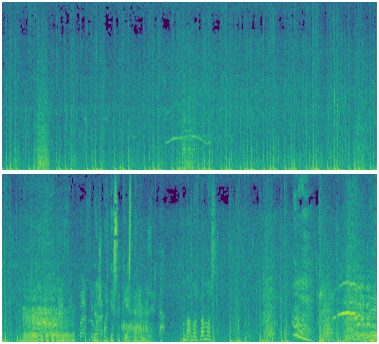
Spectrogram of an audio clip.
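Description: A horse gallops with quick, thudding hoofbeats.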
